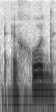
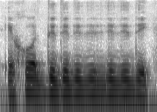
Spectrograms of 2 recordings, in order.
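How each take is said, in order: First: The O vowel is slightly lengthened instead. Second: The final D sound is dragged out at length. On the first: The speaker calls it right. "чуть-чуть продлевается буква О, гласные тянутся" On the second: The speaker calls it wrong. "букву «Д» не надо длить"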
